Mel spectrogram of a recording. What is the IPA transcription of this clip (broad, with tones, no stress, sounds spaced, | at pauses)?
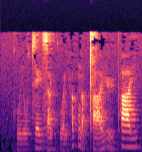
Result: kʷʰ iː˨ w t͡s e˥ j s ɐ˧ j kʷʰ ɐ˨ j h ɐ˥ k̚ n̪ ɐ˨˥ p̚ t̪ʰ aː˨˥ j yː˨˥ pʰ aː˥ j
